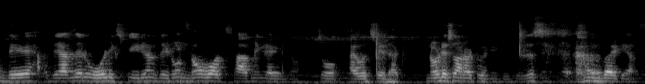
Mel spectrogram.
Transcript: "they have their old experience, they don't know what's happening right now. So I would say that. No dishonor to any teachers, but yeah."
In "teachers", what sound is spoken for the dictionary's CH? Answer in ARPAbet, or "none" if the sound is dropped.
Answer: S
